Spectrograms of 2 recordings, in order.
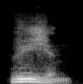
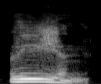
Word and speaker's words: vision: listen and repeat region vision vision vision okay the challenge here is to pronounce correctly the Yi and the okay vision okay here the vowel sound is a schwa vision vision vision okay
